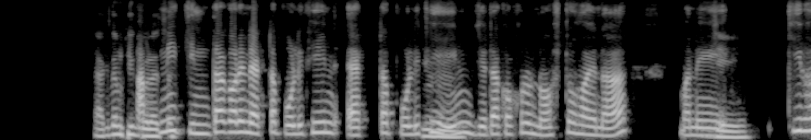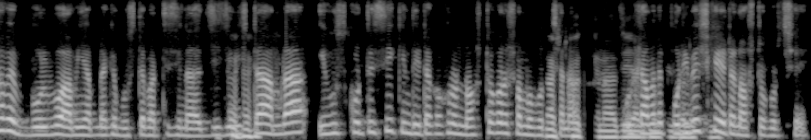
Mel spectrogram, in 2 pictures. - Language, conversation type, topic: Bengali, unstructured, পরিবেশ রক্ষা করার জন্য আমরা কী কী ছোট ছোট কাজ করতে পারি?
- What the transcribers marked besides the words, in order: other background noise; chuckle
